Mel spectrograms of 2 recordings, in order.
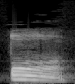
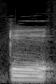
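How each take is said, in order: First: It ends on an open vowel. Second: It ends with a glottal stop. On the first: The speaker calls it right. "In the Holy Quran, we shall say" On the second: The speaker calls it wrong. "we never spell al-hamza that comes at the end of this letter... These are all wrong"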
